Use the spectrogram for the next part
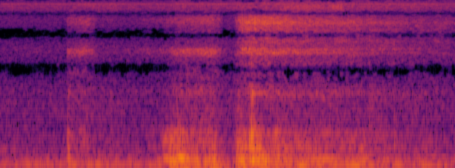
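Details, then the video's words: Dodger, a dog one year old, dreaming in REM sleep, gives a faint short breath and then two rough, low snoring breaths in quick succession against a steady indoor hum. "Dog Snoring & REM Dreaming"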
